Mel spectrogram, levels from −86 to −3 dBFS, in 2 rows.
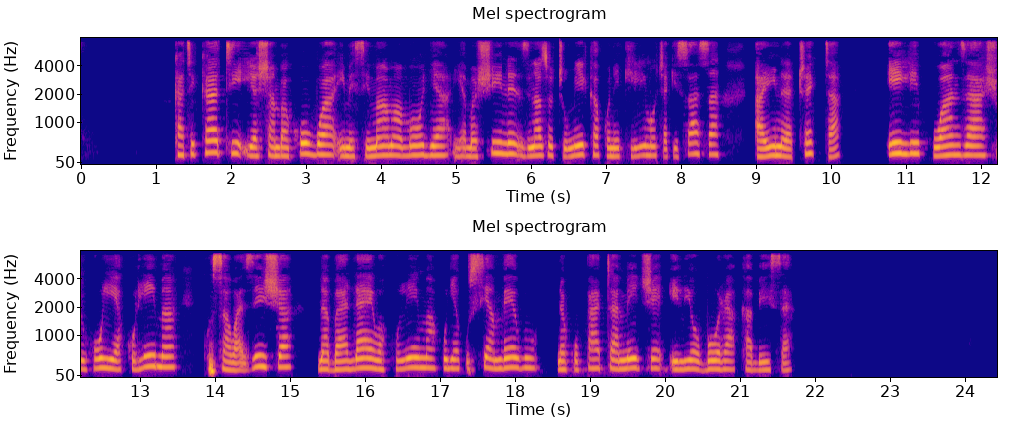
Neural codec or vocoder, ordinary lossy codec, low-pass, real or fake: codec, 16 kHz, 1 kbps, X-Codec, WavLM features, trained on Multilingual LibriSpeech; AAC, 48 kbps; 7.2 kHz; fake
